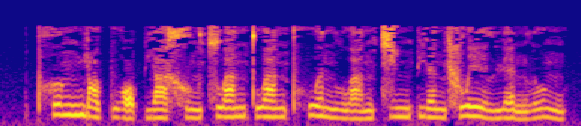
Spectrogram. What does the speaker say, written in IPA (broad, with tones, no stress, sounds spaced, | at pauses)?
pʰ ɤ˥ ŋ m j ɑ˨ ʊ̯ p w ɔ̰˨˩ p j ä˧˥ x ʊ˧˥ ŋ t͡s w a˥ n t̪ w a˥ n pʰ w ə˥˩ n l w a˧˥ n t͡ɕ i˥ ŋ p j ɛ˥˧ n ʂ w e˥˩ ɪ̯ l ɥ ɛ̰˨˩ n l ʊ˥˩ ŋ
